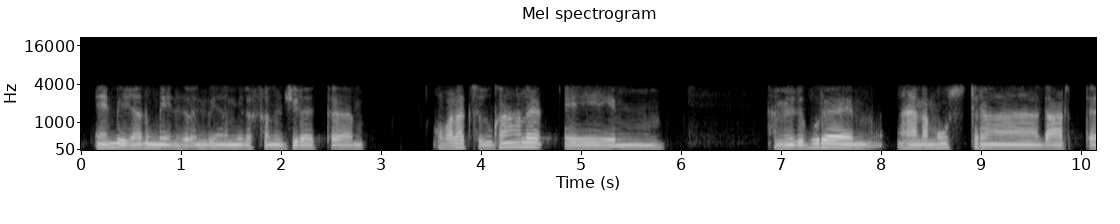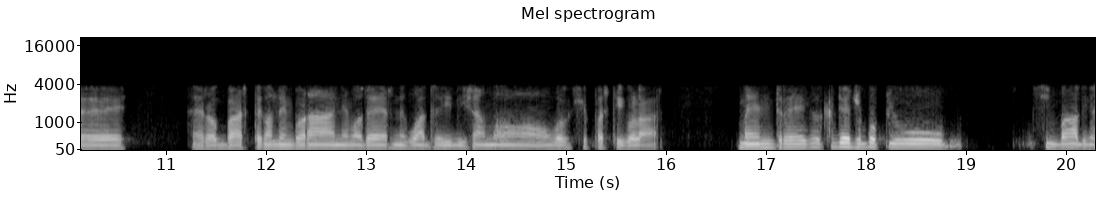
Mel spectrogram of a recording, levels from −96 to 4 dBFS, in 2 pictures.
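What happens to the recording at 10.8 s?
At 10.8 s the speech carries G.729 codec damage that runs through the whole clip: rough, buzzy, synthetic vowels from 8 kbit/s pulse-based resynthesis, limited to 150 Hz–3.7 kHz, unlike plain filtering, which stays smooth.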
